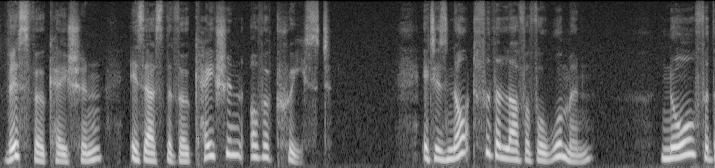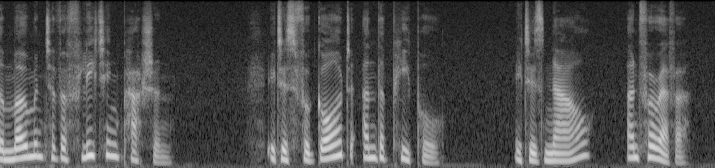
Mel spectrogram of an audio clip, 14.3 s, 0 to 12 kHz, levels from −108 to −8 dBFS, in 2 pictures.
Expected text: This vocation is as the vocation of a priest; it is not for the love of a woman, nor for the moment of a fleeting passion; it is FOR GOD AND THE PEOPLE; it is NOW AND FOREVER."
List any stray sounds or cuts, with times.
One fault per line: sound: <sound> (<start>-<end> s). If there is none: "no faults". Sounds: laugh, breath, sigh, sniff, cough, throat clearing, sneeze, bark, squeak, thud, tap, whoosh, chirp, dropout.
no faults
